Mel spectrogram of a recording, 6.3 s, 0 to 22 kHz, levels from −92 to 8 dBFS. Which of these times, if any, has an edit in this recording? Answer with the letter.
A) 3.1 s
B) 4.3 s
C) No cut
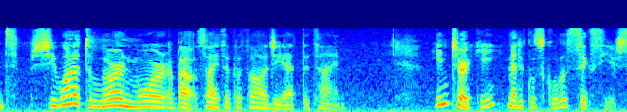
B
